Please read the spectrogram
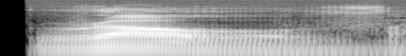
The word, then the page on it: rob: hebrew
